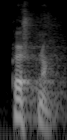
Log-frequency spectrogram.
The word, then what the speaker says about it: Krishna: Krishna is actually, the Orthodox pronunciation is that the R, the S, and the A are cerebrals, and the N are cerebrals, which you should pronounce with the tongue on the top of your mouth, like this.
